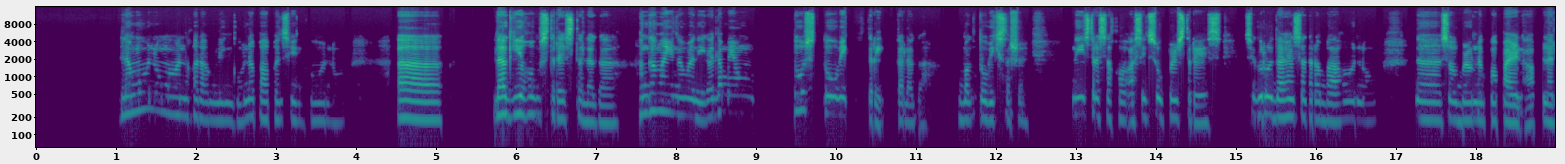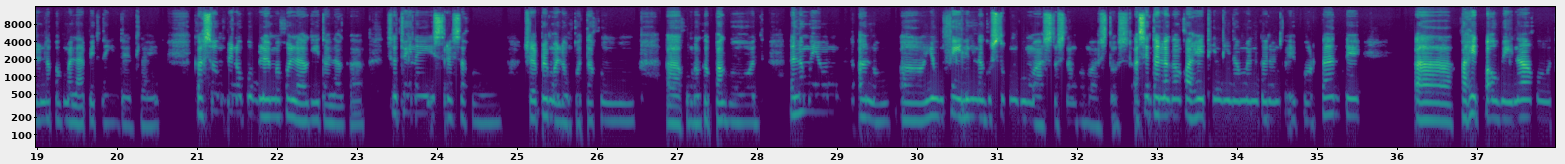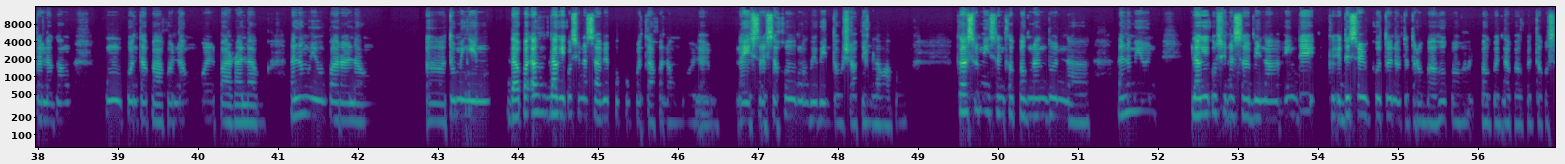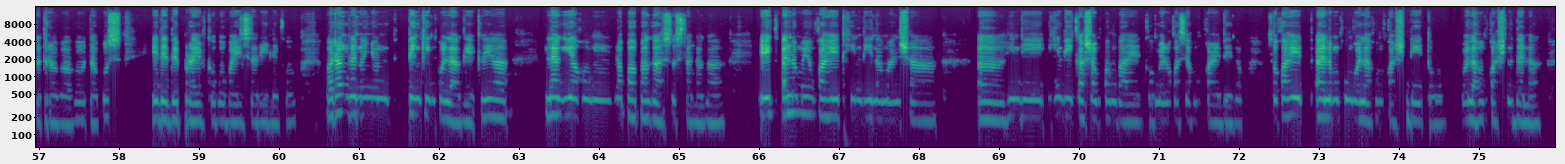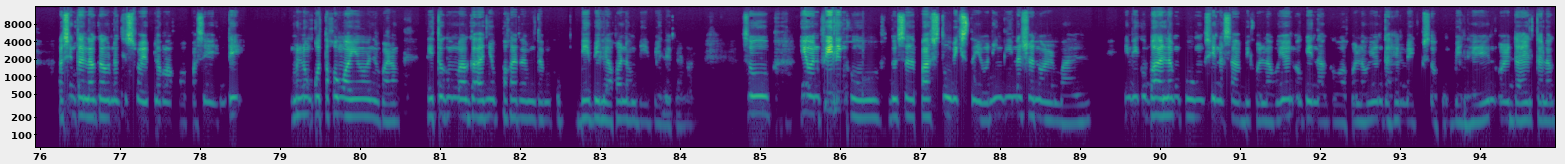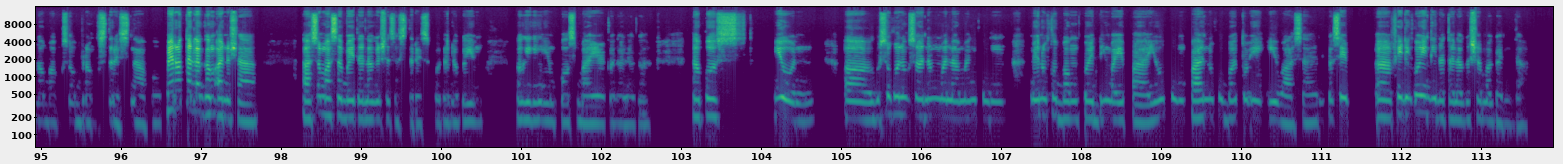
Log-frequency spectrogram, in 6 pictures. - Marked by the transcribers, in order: tapping; in English: "impulse buyer"
- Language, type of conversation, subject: Filipino, advice, Bakit lagi akong gumagastos bilang gantimpala kapag nai-stress ako, at paano ko ito maiiwasan?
